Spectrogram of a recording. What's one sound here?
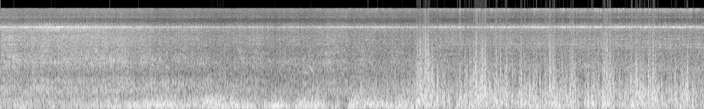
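A helicopter's rotor thumps loudly and rapidly overhead.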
